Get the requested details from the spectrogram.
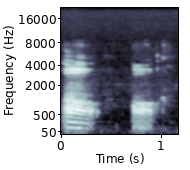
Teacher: This sound occurs on the back part of the tongue, so it is called back vowel.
